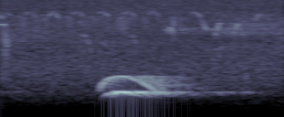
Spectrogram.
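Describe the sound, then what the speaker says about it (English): A spotted owl gives a single sharp, barking hoot in a second- or third-growth redwood grove, a short rising-and-falling call heard clearly and alone against a quiet background. "even the sharp bark of a spotted owl, a rare sound from an endangered species"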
